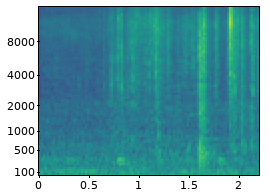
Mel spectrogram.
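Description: Hands rummaging among power cords and handling a plastic plug: soft rustling with a few light clicks, a sharper knock about one and a half seconds in, and a sharp click near the end.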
